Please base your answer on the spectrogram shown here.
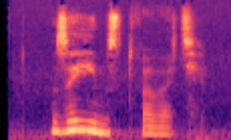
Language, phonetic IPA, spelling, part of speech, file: Russian, [zɐˈimstvəvətʲ], заимствовать, verb, Ru-заимствовать.ogg
- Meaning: to adopt, to borrow, to take (from)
